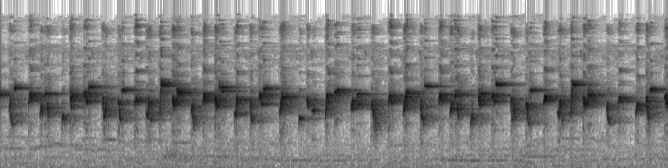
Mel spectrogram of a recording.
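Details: Long, energetic sooty-headed bulbul song: steady, rapid sequences of warbled whistles, each dipping and climbing, repeated without pause against a quiet background.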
